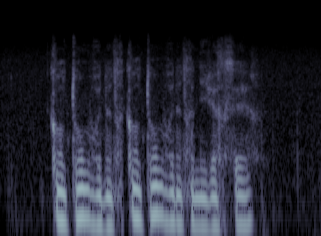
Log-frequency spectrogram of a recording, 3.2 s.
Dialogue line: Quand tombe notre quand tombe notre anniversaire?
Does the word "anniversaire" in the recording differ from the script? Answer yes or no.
no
